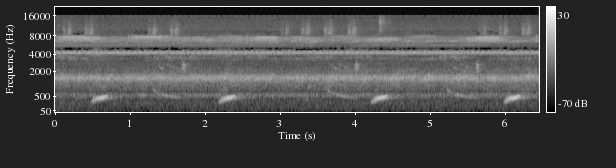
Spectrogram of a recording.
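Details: Male smoky jungle frog (Leptodactylus savagei) calling in Tayrona National Natural Park: four short, low, upward-swooping whoops about every 1.7 seconds, each followed by a faint falling slur, over a steady high insect drone.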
